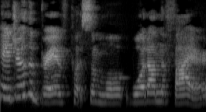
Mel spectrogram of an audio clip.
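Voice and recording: A woman speaks at a fairly slow pace with a bright, sharp tone, lively intonation and a medium pitch.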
